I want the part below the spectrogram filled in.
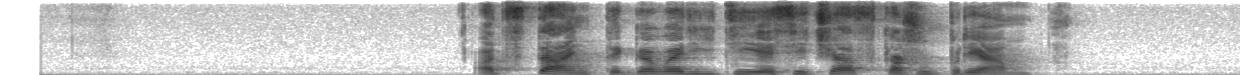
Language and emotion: Russian, angry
